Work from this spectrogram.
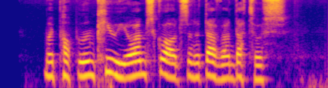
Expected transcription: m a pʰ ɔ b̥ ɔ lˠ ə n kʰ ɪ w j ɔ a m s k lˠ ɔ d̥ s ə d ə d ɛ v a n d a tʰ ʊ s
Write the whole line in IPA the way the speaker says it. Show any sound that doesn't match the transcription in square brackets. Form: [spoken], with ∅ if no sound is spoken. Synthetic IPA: m a pʰ ɔ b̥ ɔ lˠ ə n kʰ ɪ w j ɔ a m s k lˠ ɔ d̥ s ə [n] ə d [a] v a n d a tʰ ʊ s

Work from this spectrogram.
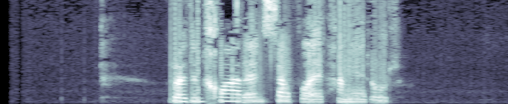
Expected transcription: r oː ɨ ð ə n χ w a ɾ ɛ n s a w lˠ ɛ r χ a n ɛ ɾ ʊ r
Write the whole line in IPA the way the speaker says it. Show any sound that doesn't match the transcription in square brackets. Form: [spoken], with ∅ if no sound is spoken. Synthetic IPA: r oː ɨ ð ə n χ w a ɾ ɛ n s a [v] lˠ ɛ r [h] a n ɛ ɾ ʊ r

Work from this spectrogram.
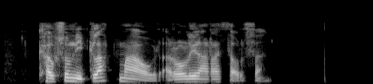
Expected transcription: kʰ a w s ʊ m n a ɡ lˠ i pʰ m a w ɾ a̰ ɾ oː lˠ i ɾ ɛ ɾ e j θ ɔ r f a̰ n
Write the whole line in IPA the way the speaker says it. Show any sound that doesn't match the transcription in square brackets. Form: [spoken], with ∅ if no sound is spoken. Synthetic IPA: kʰ a w s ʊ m n [i] ɡ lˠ [a] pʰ m a w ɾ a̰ ɾ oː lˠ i ɾ [a] ɾ [a] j θ ɔ r [θ] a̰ n

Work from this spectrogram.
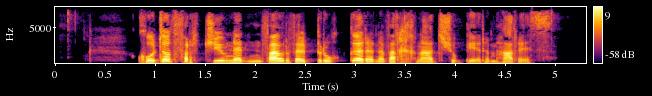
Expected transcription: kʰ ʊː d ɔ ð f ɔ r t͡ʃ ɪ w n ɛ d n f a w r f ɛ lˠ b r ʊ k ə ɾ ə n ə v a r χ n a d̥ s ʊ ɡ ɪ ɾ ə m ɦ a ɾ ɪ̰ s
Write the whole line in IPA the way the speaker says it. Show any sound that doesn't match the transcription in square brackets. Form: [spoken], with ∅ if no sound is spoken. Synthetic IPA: kʰ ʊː d ɔ ð f ɔ r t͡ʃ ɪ w n ɛ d n [v] a w r [v] ɛ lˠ b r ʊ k ə ɾ ə n ə v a r χ n a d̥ [ʃ] ʊ ɡ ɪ ɾ ə m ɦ a ɾ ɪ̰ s

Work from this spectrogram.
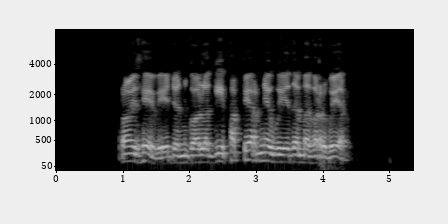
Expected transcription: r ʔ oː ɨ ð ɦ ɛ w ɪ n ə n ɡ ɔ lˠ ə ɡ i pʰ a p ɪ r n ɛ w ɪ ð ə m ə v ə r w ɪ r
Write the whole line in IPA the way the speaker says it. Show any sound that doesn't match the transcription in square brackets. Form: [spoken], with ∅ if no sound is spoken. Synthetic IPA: r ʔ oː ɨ ð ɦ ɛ [v] ɪ [d] ə n ɡ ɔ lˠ ə ɡ i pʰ a p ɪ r n ɛ w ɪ ð ə m ə v ə r w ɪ r

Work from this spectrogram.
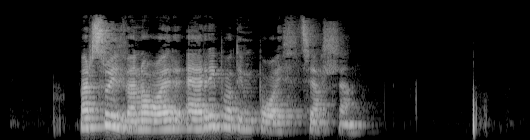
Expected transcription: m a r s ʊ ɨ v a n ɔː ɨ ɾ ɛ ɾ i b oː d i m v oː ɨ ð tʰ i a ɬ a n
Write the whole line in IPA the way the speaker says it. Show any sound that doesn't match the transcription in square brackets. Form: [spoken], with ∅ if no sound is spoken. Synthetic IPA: m a r s ʊ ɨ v a n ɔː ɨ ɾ ɛ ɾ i b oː d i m [b] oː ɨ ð tʰ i a ɬ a n

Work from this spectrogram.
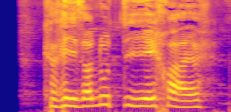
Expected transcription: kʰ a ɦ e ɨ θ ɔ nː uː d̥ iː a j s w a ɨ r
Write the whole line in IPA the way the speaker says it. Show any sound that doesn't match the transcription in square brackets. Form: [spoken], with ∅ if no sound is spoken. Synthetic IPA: kʰ [ə] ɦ e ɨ [ð] ɔ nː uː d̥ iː [e] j [χ] w a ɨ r

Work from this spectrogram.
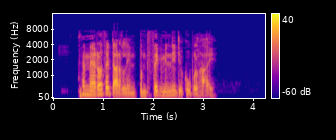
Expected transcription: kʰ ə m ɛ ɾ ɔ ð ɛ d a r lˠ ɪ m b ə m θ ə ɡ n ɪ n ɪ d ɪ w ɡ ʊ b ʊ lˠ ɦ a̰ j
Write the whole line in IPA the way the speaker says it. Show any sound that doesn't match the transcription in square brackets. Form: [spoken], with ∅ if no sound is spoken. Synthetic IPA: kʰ ə m ɛ ɾ ɔ ð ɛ d a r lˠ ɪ [n] b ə m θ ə ɡ [m] ɪ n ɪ d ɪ w ɡ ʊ b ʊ lˠ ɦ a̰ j

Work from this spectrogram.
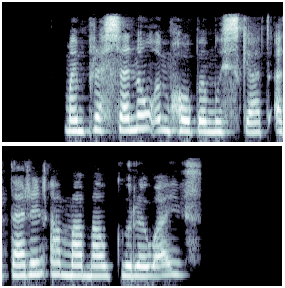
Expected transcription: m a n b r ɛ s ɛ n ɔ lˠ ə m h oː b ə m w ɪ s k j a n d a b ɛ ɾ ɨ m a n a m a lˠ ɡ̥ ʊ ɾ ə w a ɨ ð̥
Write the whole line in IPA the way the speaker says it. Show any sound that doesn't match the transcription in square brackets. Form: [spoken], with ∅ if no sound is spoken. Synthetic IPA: m a n b r ɛ s ɛ n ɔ lˠ ə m h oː b ə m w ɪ s k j a [∅] d a [d] ɛ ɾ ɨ [n] a [m] a m a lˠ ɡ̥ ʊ ɾ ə w a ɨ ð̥

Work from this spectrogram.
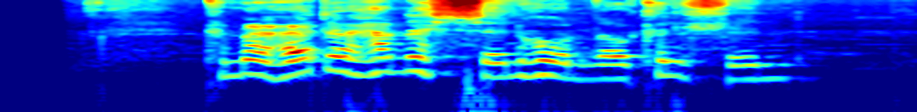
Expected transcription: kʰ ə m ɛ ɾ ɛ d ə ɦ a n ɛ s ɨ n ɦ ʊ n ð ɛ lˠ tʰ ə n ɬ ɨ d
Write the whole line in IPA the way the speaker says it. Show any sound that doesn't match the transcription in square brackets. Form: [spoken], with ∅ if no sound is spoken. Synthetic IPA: kʰ ə m ɛ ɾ ɛ d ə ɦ a n ɛ s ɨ n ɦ ʊ n [v] ɛ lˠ [kʰ] ə n ɬ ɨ [n]

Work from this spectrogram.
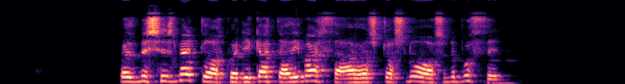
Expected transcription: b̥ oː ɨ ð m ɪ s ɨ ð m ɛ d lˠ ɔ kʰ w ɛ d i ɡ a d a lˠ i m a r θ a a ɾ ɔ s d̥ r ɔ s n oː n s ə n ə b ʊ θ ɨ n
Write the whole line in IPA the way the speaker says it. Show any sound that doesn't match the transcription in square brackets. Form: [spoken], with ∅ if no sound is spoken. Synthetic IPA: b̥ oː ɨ ð m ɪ s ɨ [z] m ɛ d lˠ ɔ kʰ w ɛ d i ɡ a d a lˠ i m a r θ a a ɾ ɔ s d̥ r ɔ s n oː [∅] s ə n ə b ʊ θ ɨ n

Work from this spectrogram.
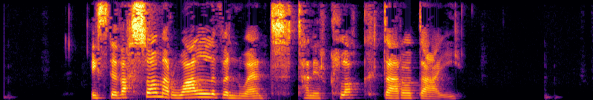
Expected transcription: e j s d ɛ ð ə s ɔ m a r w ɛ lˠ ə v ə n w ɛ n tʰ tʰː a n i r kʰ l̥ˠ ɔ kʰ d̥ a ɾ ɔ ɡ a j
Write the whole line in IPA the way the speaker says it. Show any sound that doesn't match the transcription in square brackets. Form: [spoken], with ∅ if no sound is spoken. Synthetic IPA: e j s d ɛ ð [a] s ɔ m a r w [a] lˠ ə v ə n w ɛ n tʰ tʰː a n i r kʰ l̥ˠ ɔ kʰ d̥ a ɾ ɔ [d] a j

